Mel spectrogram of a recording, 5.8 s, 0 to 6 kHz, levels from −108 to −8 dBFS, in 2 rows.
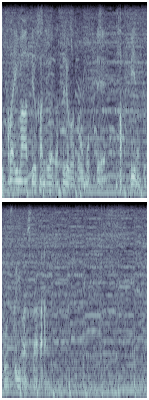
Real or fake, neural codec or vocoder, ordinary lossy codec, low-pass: real; none; Opus, 64 kbps; 5.4 kHz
